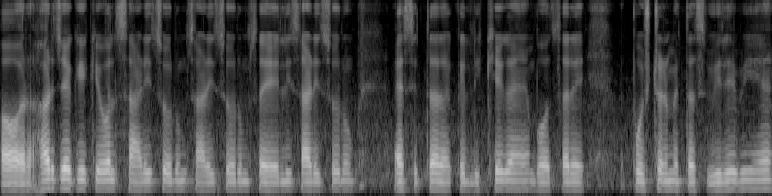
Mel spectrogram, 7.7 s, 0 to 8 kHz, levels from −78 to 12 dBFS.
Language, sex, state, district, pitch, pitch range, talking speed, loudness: Hindi, male, Bihar, West Champaran, 125 Hz, 120-130 Hz, 185 wpm, -19 LUFS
